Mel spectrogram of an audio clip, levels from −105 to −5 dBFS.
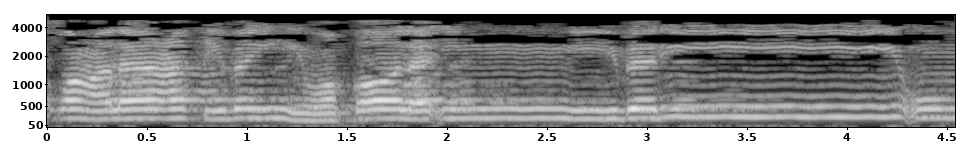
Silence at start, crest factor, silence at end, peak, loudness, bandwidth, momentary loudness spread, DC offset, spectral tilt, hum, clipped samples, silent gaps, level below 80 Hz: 0 s; 16 dB; 0 s; -10 dBFS; -25 LUFS; 5 kHz; 8 LU; under 0.1%; -7.5 dB/octave; none; under 0.1%; none; -64 dBFS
